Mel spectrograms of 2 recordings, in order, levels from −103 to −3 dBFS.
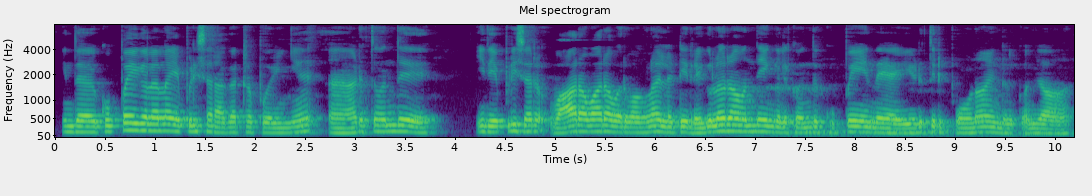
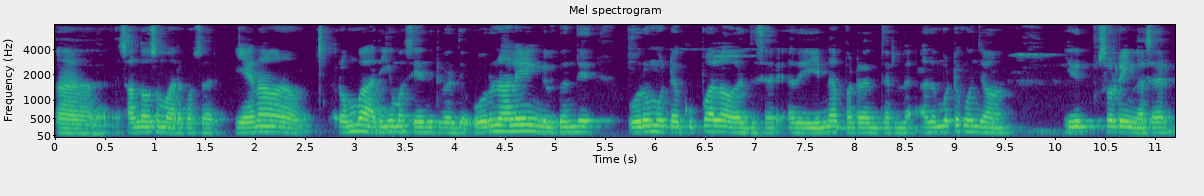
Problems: background sounds at intervals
